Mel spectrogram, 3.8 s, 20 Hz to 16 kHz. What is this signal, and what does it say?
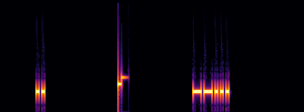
Morse code, heard as a keyed tone, about 34 wpm, 700 Hz. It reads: I 7
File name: Single-Letter-Number-35wpm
